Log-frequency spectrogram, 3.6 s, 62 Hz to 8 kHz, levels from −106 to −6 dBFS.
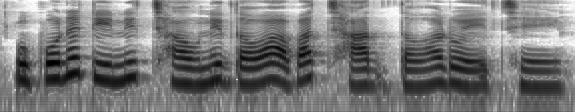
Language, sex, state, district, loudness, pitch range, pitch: Bengali, female, West Bengal, Cooch Behar, -17 LUFS, 195-255 Hz, 220 Hz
